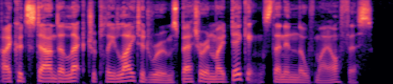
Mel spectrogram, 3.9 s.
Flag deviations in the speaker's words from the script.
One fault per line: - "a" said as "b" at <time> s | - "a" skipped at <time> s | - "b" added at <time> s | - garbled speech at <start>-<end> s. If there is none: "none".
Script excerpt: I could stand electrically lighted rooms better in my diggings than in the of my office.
none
